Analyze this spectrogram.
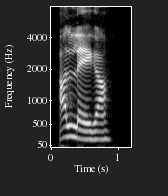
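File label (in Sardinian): "Allega", Sardinian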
